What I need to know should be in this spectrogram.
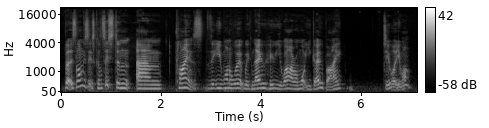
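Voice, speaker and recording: Woman guest on a podcast, sure of herself, talks through advice, mid-pitched voice. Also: normal speed, a bit bright. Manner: confident, advice-giving, with restarts. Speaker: podcast guest, branding business owner. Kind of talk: casual podcast chat.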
